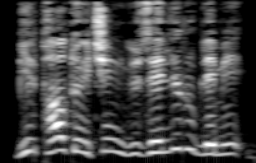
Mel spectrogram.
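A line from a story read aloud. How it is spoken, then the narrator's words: Poor man shouting. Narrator (Turkish): diye bağırdı zavallı Akaki Akakiyeviç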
